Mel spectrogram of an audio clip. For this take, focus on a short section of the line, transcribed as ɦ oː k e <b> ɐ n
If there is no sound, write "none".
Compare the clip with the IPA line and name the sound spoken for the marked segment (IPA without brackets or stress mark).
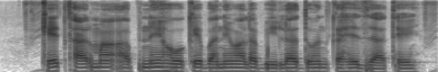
b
